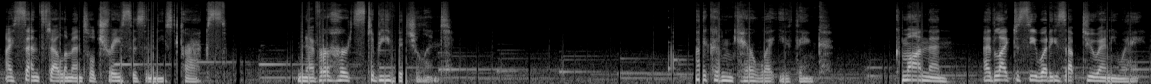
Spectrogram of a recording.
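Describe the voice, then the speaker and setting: A woman's voice: low-pitched, moderate pace, rough recording. An actress playing a cool, cynical woman who patrols for threats, speaking in a dry, dismissive and suspicious way. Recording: backing music.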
